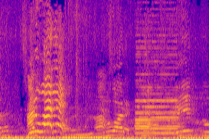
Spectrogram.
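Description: Boys shouting and yelling in high voices, with a long steady high tone held for about a second near the three-second mark. A low rumble runs underneath.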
